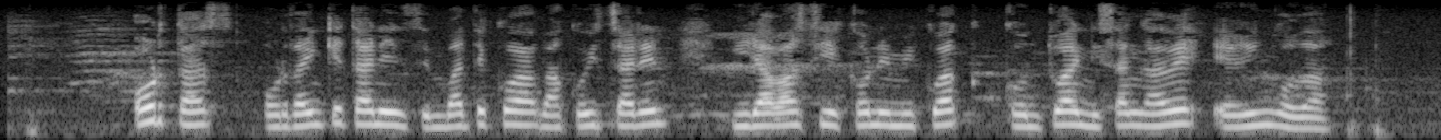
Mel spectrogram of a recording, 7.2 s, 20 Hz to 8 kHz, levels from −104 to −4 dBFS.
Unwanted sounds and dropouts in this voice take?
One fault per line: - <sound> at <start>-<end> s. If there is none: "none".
none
